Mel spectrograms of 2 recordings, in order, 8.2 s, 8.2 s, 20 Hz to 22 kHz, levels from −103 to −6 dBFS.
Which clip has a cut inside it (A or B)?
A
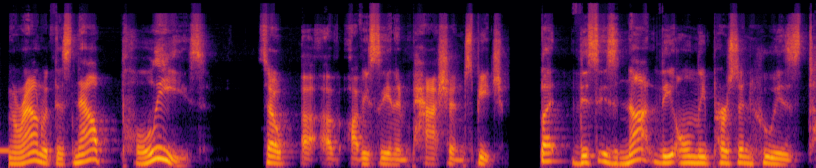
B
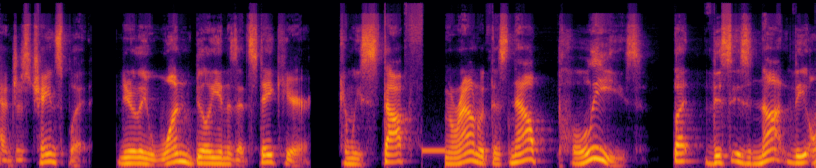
B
